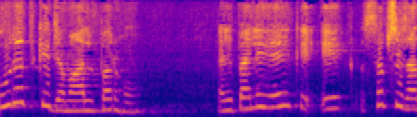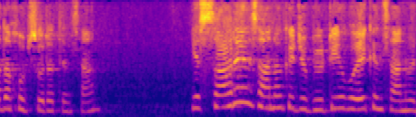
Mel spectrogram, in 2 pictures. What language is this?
Urdu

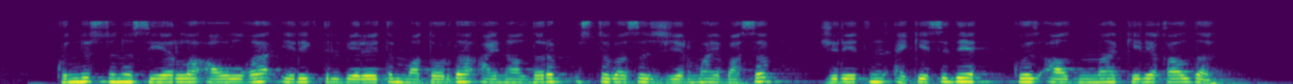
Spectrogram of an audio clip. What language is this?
Kazakh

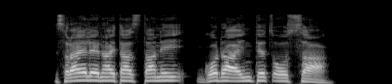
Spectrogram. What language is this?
Gamo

